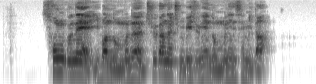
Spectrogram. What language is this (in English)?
Korean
